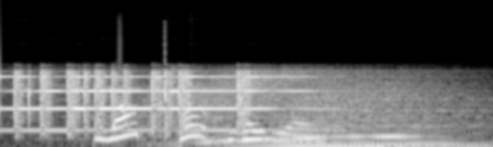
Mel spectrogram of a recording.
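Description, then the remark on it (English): A Nepalese meditation singing bowl rings out with a bright, sustained shimmering tone that slowly fades over a few seconds, while gliding vocal-like sounds rise and fall over it near the start. “The Nepalese Meditation Bowl is chiming, and that means it's time for The Art of the CEO”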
